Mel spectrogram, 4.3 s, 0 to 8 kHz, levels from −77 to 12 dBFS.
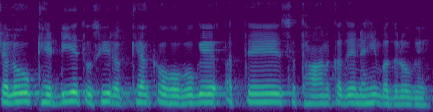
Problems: none marked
